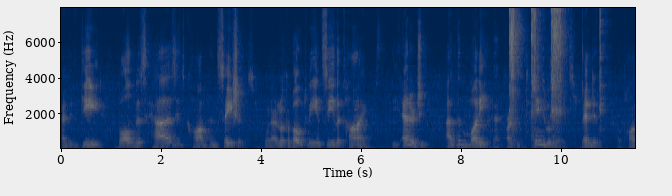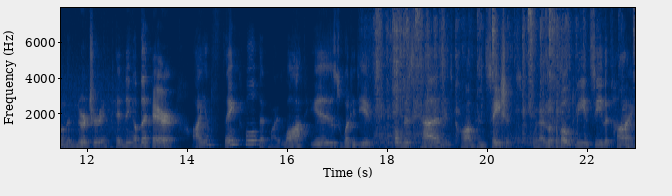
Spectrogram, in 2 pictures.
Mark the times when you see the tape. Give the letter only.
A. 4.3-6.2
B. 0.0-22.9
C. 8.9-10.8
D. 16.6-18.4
C.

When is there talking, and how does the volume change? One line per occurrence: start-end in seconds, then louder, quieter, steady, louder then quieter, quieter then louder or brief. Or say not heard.
0.0-22.9 steady.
